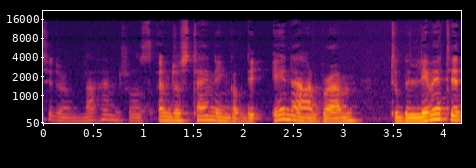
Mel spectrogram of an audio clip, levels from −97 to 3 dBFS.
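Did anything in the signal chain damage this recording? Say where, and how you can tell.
Yes. In call processing, automatic gain rising occurs from 2.28 to 3.08 s, just after "understanding of the". The voice and the room noise swell together by about 4 dB over 0.8 s. The AGC judged the input too quiet and ramped its gain.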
